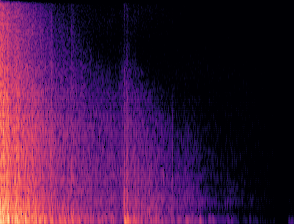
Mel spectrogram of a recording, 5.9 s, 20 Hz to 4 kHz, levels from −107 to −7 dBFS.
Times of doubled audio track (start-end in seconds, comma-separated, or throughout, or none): none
